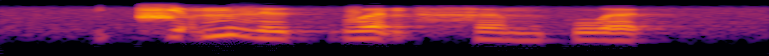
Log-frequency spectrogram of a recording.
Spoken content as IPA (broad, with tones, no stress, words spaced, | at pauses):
t͡ɕə̰˧˥mzɨ˨˩k̚və̰˧˨n hə̤˨˩mkwə˨˩t̚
